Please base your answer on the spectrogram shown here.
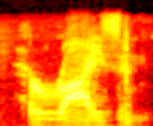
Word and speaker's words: horizon: is the Holy song horizon yeah middle right um yes yeah middle syllable stress but yeah that's the horizon and I really really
